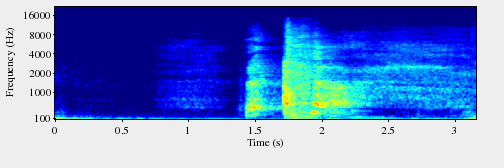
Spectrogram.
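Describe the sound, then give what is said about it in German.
A single sneeze: a quick sharp intake, then an explosive burst trailing off into a breathy exhale, with quiet background before and after and no talking. “Gesundheit! Danke.”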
